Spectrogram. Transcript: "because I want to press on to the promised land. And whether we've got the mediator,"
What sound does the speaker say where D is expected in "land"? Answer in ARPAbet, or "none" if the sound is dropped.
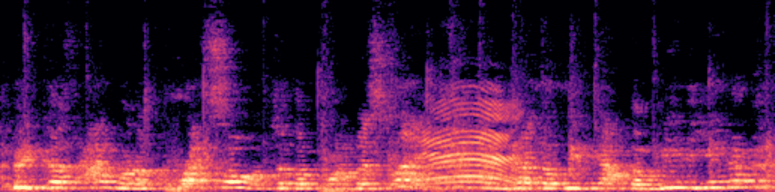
none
